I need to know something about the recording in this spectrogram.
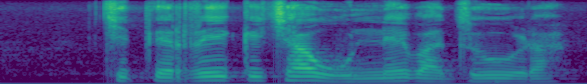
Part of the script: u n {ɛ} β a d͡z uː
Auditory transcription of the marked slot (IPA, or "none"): ɛ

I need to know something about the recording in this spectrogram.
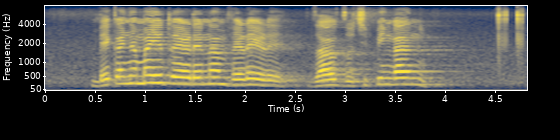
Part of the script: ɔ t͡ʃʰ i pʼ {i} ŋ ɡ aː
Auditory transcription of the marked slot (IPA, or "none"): i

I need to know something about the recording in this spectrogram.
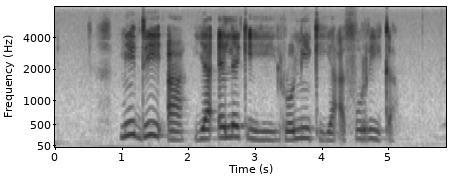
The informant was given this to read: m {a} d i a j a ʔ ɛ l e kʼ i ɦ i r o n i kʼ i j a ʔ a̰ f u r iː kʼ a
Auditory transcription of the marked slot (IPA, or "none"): i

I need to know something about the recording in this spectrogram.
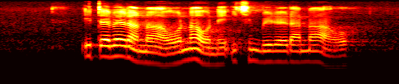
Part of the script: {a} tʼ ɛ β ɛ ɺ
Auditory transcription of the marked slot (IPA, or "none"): i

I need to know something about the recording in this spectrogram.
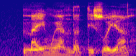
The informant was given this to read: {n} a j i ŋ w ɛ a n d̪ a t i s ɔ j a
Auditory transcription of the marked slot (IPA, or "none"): n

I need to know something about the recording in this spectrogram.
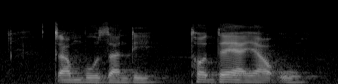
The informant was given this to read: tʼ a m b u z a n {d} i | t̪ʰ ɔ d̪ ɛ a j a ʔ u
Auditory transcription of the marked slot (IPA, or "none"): d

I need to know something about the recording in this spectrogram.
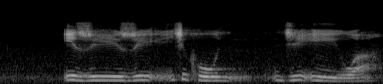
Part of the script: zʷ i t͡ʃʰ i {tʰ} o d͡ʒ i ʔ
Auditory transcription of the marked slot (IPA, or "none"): kʰ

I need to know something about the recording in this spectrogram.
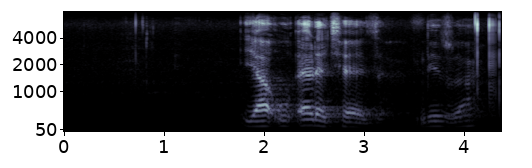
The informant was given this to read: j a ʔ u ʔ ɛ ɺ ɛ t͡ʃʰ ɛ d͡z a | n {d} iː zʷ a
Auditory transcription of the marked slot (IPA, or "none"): d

